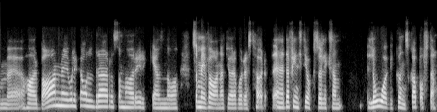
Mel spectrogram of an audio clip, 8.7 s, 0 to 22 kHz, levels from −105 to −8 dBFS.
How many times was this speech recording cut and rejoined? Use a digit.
1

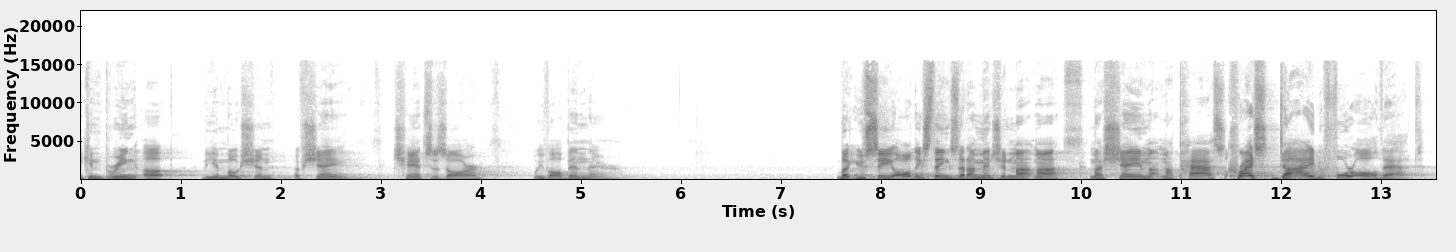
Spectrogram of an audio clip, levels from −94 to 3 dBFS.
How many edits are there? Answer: 2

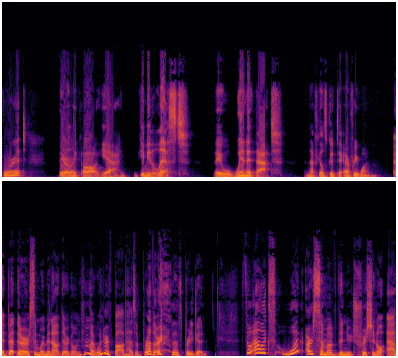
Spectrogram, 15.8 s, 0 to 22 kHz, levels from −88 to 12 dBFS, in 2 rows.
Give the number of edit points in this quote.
1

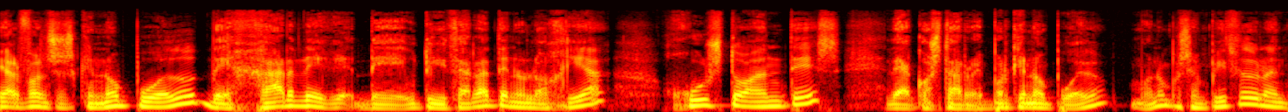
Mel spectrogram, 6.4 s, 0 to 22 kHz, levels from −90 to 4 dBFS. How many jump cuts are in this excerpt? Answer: 1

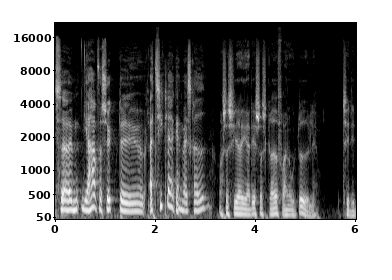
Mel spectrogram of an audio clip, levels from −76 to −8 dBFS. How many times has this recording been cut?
2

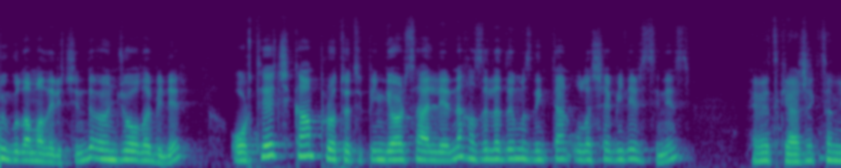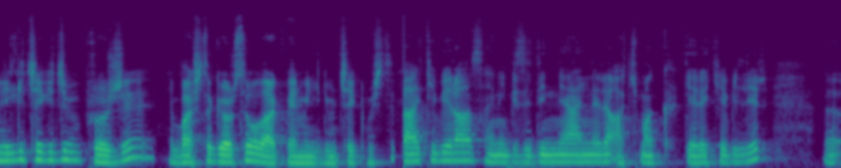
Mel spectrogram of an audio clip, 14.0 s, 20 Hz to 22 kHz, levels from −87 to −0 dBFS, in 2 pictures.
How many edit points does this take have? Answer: 1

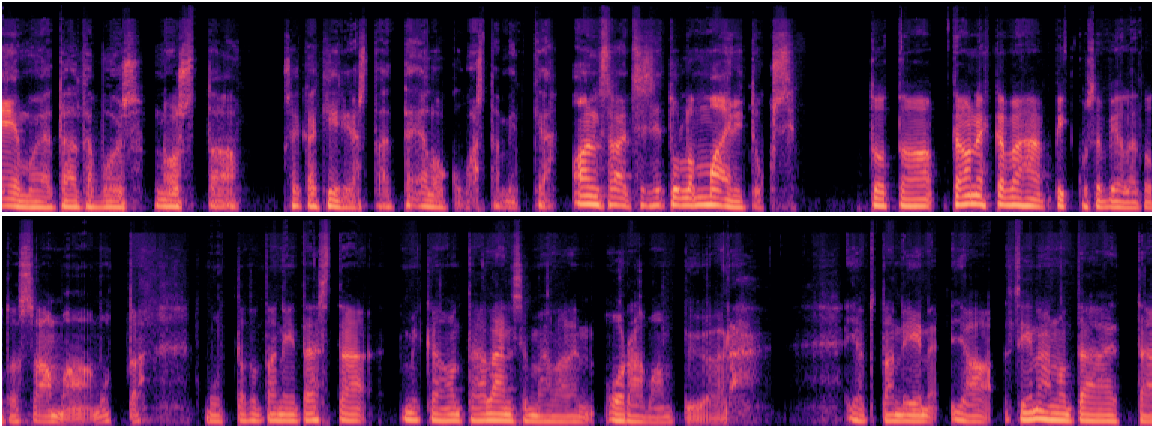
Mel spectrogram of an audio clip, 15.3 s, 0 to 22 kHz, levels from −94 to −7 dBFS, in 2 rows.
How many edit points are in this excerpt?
2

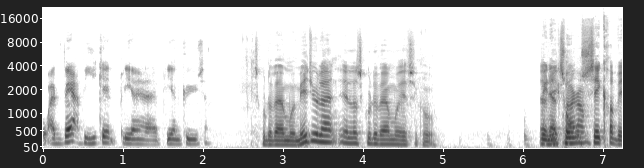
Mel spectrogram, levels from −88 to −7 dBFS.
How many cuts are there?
2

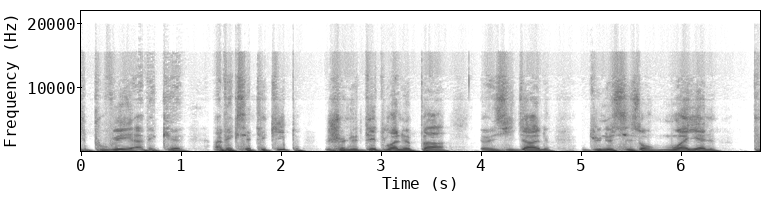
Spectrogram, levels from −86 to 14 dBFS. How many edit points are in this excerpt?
0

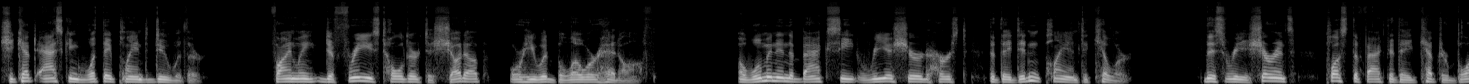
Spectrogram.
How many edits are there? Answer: 0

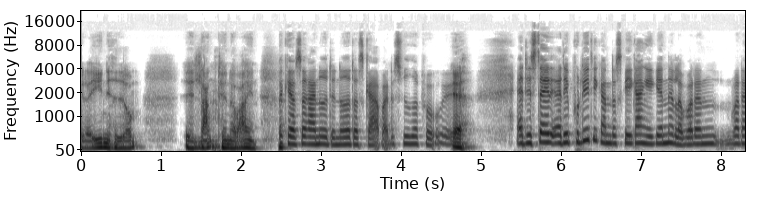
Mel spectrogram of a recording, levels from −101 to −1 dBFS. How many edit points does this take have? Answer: 1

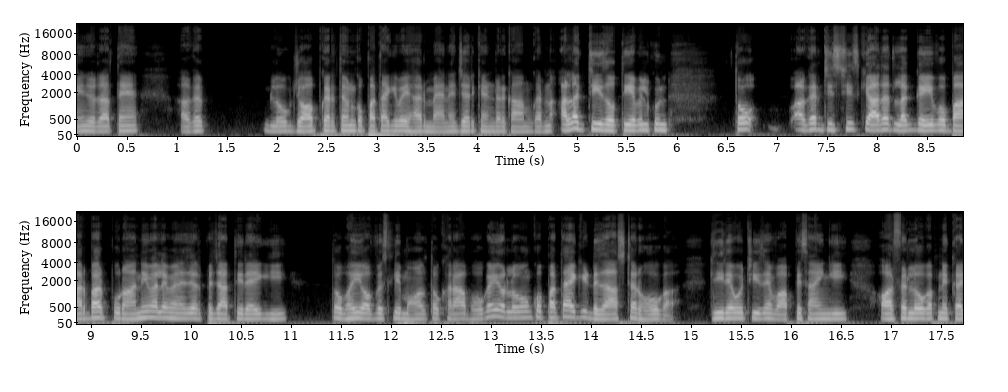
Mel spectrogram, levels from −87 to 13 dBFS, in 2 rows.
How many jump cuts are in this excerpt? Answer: 1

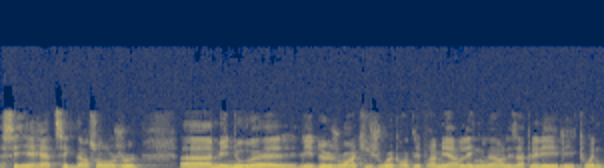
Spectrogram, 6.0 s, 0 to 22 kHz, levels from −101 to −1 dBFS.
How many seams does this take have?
0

